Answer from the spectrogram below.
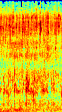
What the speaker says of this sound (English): this would be the overflow pipe from my main watering tank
